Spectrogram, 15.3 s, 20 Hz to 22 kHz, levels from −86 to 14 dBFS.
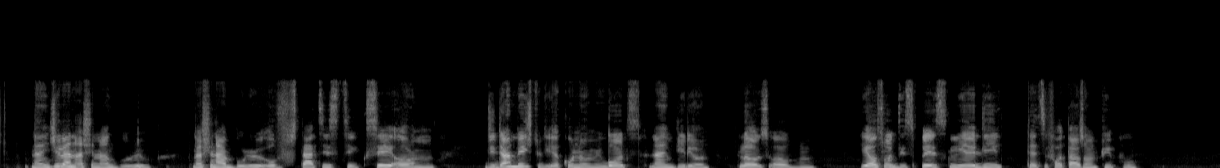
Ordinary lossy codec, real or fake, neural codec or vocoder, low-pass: none; fake; codec, 24 kHz, 1 kbps, SNAC; none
